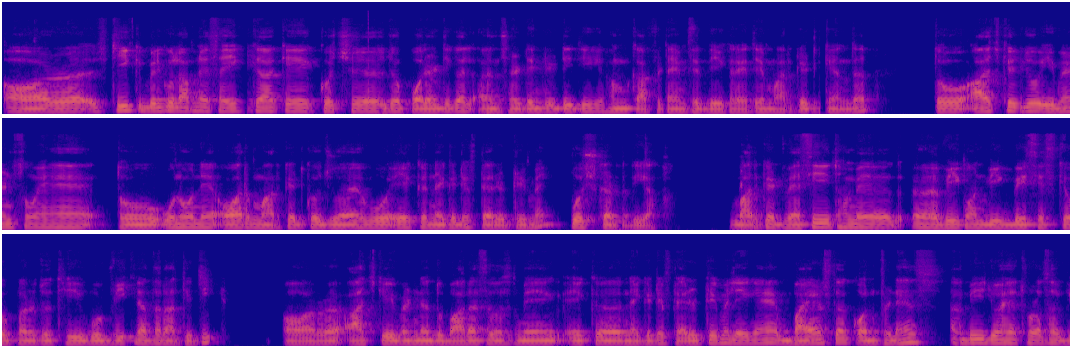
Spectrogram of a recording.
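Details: Adult male speaker; normal voice.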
